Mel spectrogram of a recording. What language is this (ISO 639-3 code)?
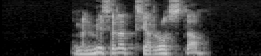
kab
